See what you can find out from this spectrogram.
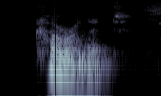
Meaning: Either of a pair of things related by a correlation; a correlative
- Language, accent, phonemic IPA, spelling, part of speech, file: English, Southern England, /ˈkɒɹələt/, correlate, noun, LL-Q1860 (eng)-correlate.wav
